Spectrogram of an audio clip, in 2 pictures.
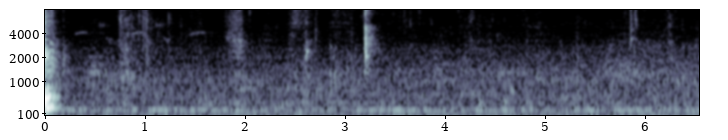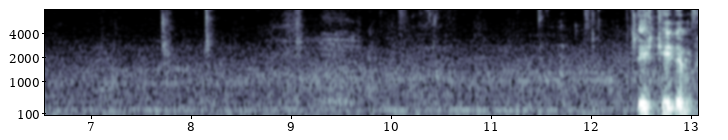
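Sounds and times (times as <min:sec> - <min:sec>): faint steady hum: 0:00.0 - 0:13.0
person chewing: 0:00.7 - 0:06.4, 0:07.6 - 0:10.7, 0:11.4 - 0:12.5.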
